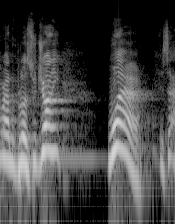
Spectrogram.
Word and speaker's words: Muir: Can we have a brilliant round of applause for JONNY MUIR? Is that how you pronounce it? Muir?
